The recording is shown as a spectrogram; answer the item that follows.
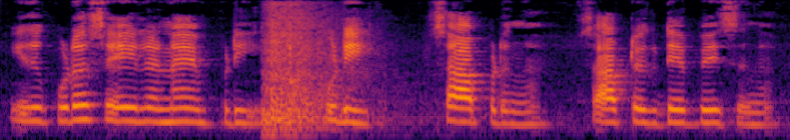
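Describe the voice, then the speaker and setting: A woman's voice: high voice, steady tone, fairly quick, gravelly, background noise. A woman voicing a breezy, teasing middle-aged mother of the bride in a cartoon.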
